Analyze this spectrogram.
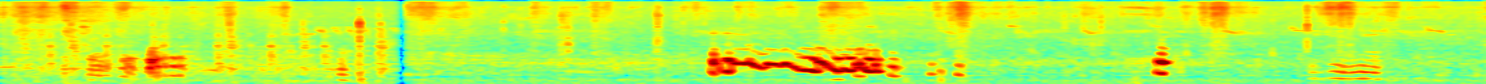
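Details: Village hens in the countryside, a burst of hurried, jittery clucking notes around two seconds in, with scattered shorter clucks before and after over a low rural background hum.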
